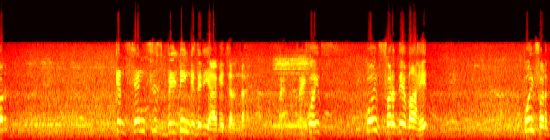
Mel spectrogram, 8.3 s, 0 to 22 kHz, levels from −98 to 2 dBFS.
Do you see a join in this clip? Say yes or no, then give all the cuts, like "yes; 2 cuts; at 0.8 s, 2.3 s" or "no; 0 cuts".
no; 0 cuts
